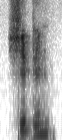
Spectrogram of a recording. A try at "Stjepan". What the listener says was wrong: Stipan. No, you have to pronounce the T. Yes, but the J is a Y. Stipan. Stipan. The J is a Y, but it's not a vowel. So Stipan.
